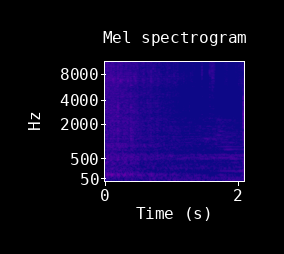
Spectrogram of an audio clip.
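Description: An already hot Model T engine, started by hand crank, comes back to life with a steady, low, chugging rumble and a faint mechanical rattle as the car speeds off, then a brief clunk right at the end. No voices.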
